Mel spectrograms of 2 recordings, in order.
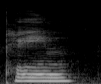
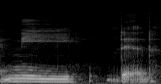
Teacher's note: So when a word ends with a T or a D, like paint or need, then as we add the ED, we do say the D sound at the end, and we add a full syllable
